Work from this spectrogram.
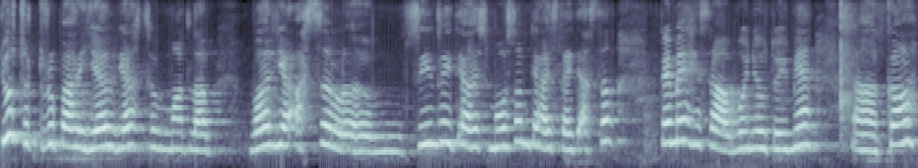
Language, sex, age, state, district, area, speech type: Kashmiri, female, 30-45, Jammu and Kashmir, Baramulla, rural, spontaneous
